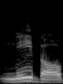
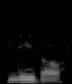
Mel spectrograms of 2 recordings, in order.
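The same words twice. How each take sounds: First: The middle consonant is a B sound. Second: The middle consonant is a V sound. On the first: "with the English and the Christians, it's Mount Nebo" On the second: This is the Hebrew form. "they pronounce it in Hebrew with a V"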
